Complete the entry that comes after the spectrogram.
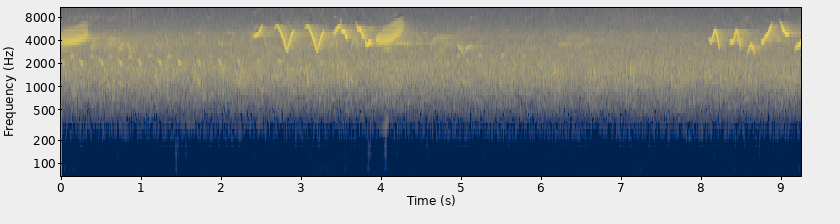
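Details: An eastern crowned warbler in Tainai, Japan, sings its song, rendered chiyo-chiyo-bii: two bursts of high, buzzy, rapid notes, the second after a pause of about four seconds, with fainter bird calls behind.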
